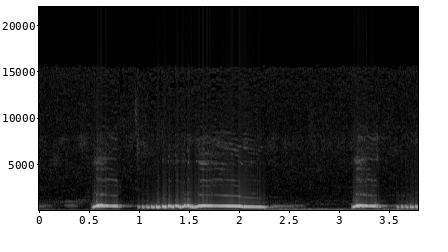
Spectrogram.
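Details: Barbary dove of the puter pelung contest type coos once fully, with a rising short note then a long pulsing, gently falling coo, before the next phrase begins over a low hum.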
